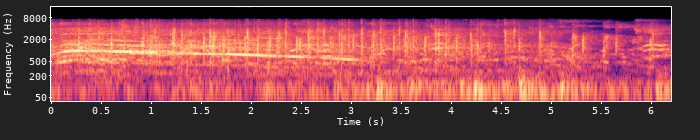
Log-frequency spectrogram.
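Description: A basketball bounces on the court floor.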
